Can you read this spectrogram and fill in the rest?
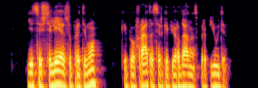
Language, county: Lithuanian, Klaipėda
